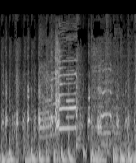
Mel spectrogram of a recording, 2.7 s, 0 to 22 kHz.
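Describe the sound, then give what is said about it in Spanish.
A rooster crows loudly, its drawn-out call rising over a busy background of chickens clucking in quick, steady pulses. No voices, just the barnyard flock. “Oye, ¿y alguna vez te has puesto a pensar en el espacio que ocuparían 510 millones de pollos y gallinas juntos?”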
